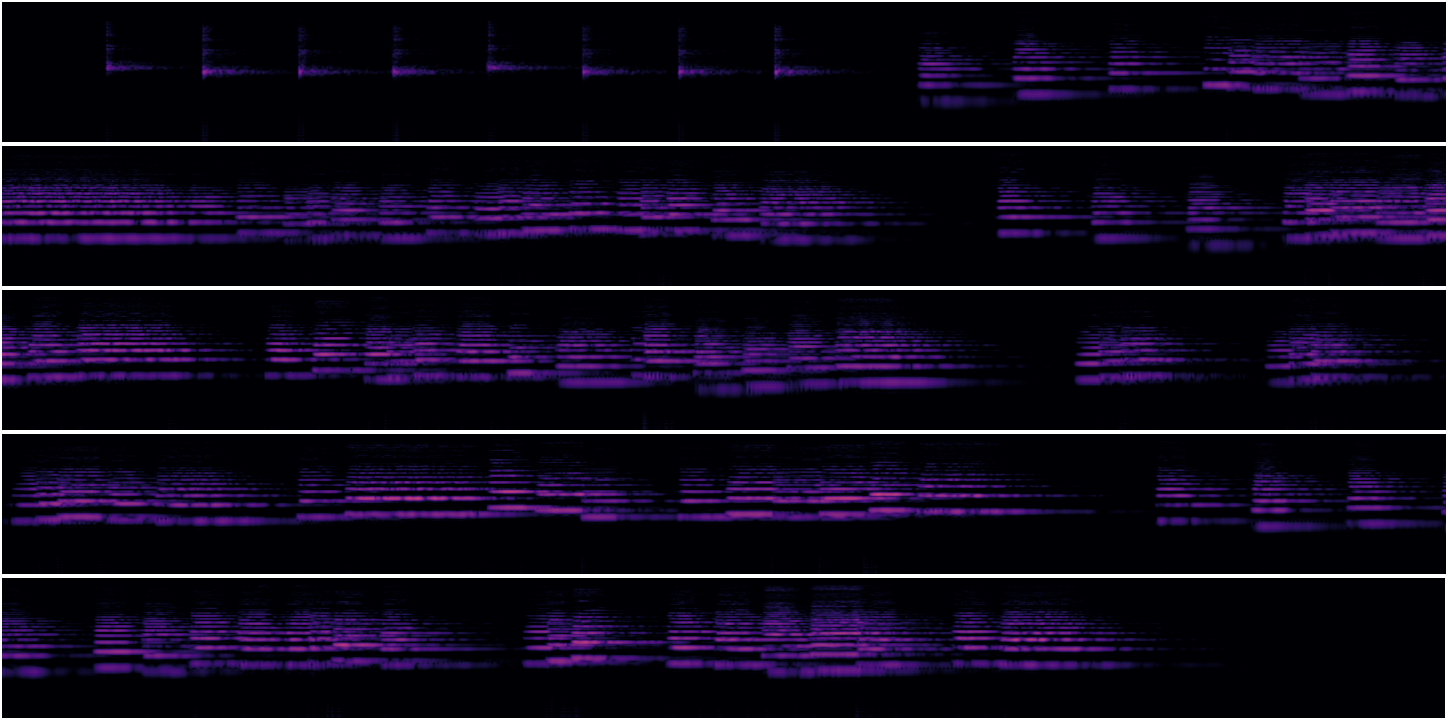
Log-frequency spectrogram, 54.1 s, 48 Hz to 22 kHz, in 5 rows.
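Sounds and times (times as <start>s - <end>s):
oboe duet: 6.9s - 17.4s, 18.3s - 28.9s, 29.7s - 40.4s, 41.2s - 51.9s.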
